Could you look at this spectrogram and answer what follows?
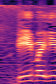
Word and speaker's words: धीमहि: ना वरेण्यम भर्गो देवस्य धीमहि धीमही नहीं धीमहि धियो योन प्रचोदयात धियो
